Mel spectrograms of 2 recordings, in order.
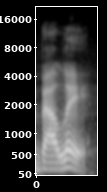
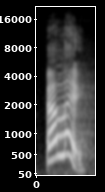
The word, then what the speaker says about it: ballet: love going to the ballet again we don't pronounce the T bere filet ballet okay and finally I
